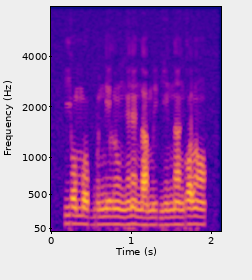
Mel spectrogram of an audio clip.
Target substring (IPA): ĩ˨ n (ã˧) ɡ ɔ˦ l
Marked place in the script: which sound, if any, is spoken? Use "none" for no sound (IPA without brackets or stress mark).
ã˧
